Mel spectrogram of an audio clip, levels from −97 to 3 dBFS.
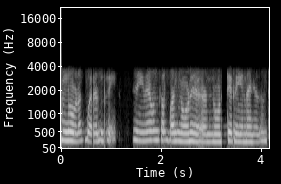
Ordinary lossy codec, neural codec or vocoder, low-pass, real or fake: Opus, 32 kbps; codec, 16 kHz, 4 kbps, X-Codec, HuBERT features, trained on general audio; 3.6 kHz; fake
